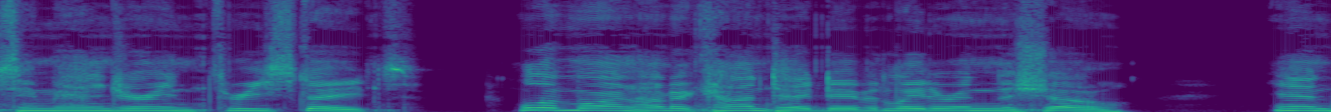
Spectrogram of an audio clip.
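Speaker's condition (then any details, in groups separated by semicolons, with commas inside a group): Parkinson's disease; deep brain stimulators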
